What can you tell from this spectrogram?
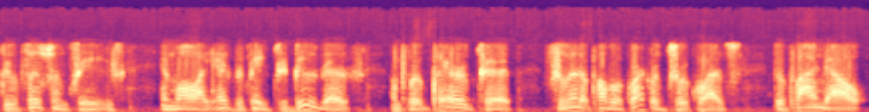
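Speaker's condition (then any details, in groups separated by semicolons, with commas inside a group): Parotid gland removal; difficulty speaking at this recording, recurring, attributed to parotid gland removal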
